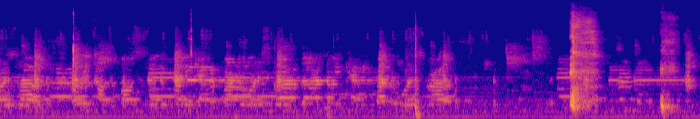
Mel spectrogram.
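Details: Person coughing hard after smoking weed on a livestream: background music, then two harsh, forceful cough bursts near the end.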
